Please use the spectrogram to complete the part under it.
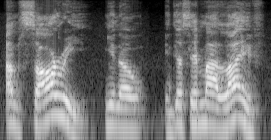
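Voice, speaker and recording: Excitable high-voiced stammering man. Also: unhurried. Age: 30s. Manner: stammering, excitable, keeps saying hold on. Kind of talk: heated casual debate.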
